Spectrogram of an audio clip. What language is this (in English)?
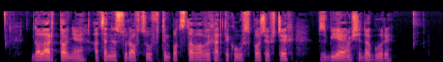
Polish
